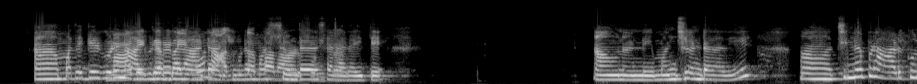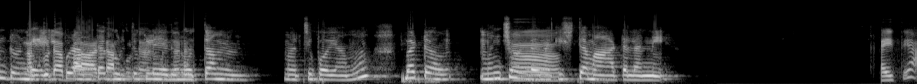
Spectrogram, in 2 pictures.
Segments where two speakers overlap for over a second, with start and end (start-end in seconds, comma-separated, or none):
1.1-3.5, 9.4-11.2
